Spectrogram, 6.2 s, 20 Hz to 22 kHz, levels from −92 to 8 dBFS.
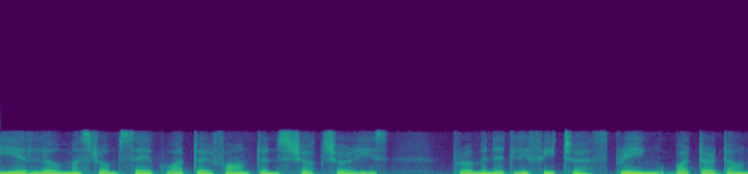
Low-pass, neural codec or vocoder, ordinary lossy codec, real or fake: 5.4 kHz; codec, 16 kHz, 0.2 kbps, FocalCodec; none; fake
